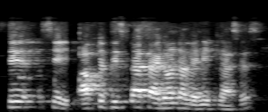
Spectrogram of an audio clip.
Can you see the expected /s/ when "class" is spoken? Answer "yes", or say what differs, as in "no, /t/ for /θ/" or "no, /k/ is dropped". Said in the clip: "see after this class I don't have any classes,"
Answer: yes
